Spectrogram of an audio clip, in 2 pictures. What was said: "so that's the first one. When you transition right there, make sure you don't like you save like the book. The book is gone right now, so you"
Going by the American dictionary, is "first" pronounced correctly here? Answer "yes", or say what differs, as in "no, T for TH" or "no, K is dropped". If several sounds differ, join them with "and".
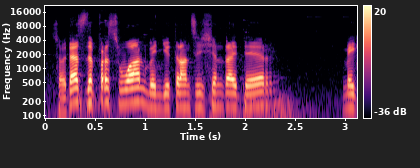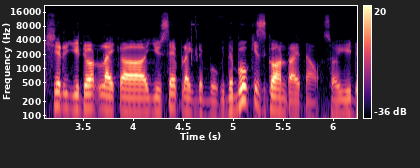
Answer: yes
